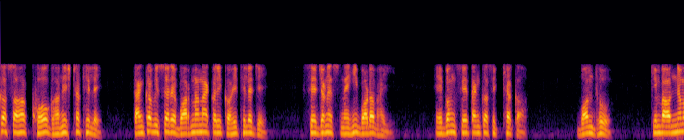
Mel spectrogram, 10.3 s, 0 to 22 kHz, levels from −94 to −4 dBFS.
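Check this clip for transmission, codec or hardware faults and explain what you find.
There's one fault, running the whole way through: G.729 codec coding. The speech is rebuilt from a vocal-tract filter and pulses at what sounds like 8 kbit/s, so it's plainly rough and synthetic, with nothing above about 3.8 kHz.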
